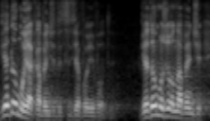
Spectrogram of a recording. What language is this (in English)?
Polish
